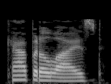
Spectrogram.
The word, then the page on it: capitalised: British English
